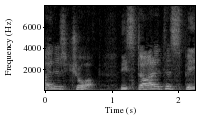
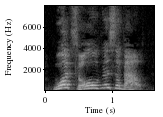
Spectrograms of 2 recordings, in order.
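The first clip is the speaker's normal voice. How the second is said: shouting; 7 semitones higher, 6 dB louder than usual. A narrator's reading. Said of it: "the people came shouting".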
